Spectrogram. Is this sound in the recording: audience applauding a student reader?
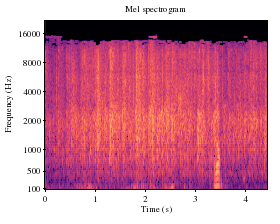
yes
